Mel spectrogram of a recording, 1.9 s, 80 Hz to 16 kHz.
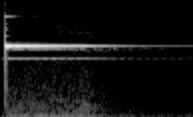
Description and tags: Richcraft - chime 4 20181219
I struck a single rod from one of my wind chimes with a wood stick.
ding, bell, tone, chime, singlenote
